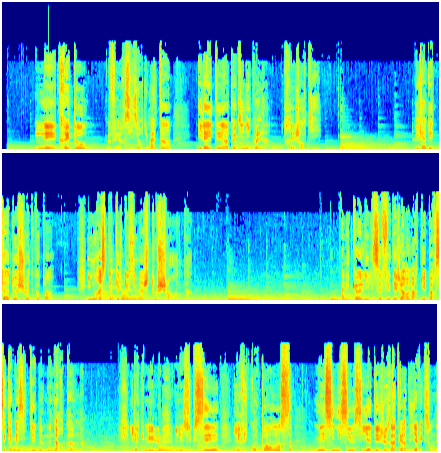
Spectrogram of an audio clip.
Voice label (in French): H documentaire; FR; Français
